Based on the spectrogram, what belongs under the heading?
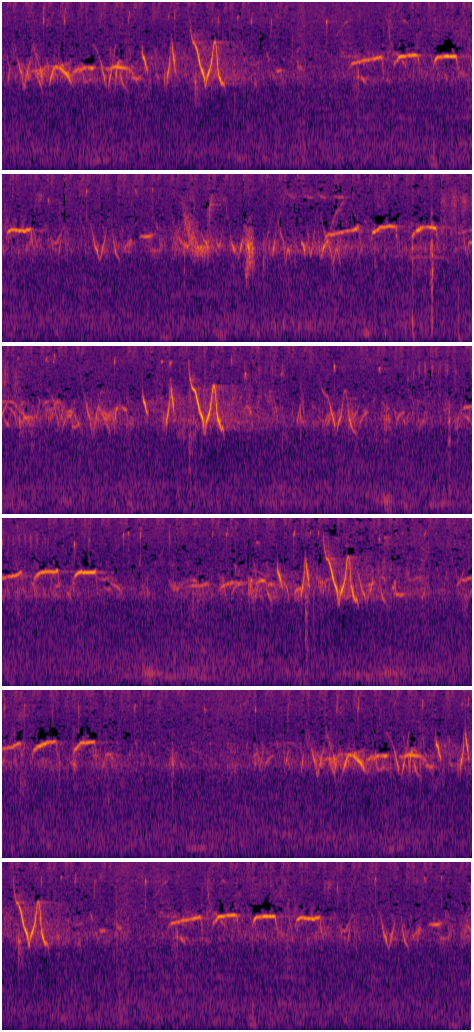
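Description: Small birds chirping and singing, one repeating a short chirped phrase about every five seconds.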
